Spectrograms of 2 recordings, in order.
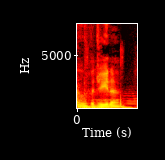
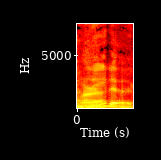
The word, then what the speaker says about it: Vegeta: Did I pronounce that right? Vegeta. – Very nice. – Vegeta. Right. That's right.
